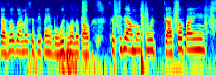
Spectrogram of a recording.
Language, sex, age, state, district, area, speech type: Odia, female, 18-30, Odisha, Balangir, urban, spontaneous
